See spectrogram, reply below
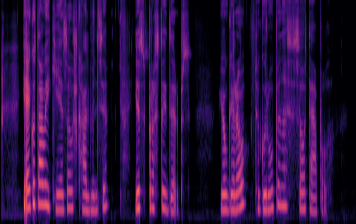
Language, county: Lithuanian, Marijampolė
